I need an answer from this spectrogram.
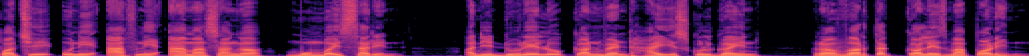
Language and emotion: Nepali, neutral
